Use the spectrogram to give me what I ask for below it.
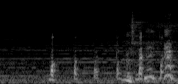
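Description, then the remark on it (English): A voice imitates chickens clucking: a quick series of about seven short, throaty bok-like bursts, speeding up slightly toward the end, moderately loud. “A bunch of clucking sounds.”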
